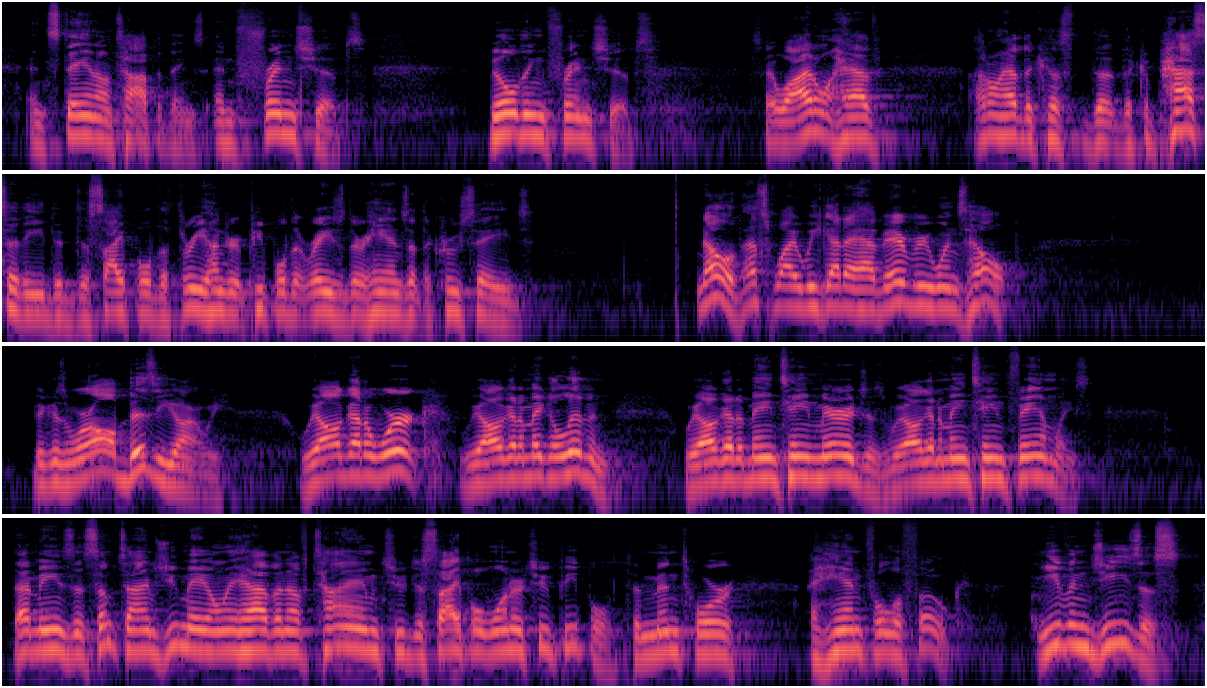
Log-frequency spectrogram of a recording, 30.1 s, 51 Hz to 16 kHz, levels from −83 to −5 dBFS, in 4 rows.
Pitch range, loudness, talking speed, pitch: 145-175 Hz, -32 LUFS, 195 wpm, 165 Hz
